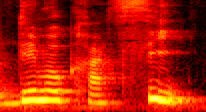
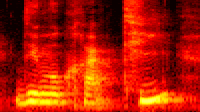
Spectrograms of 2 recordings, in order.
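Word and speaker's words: Demokratie: Alors soit on va dire démocratie comme en français avec le son pour le t, soit on va garder le son t, démocratie.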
